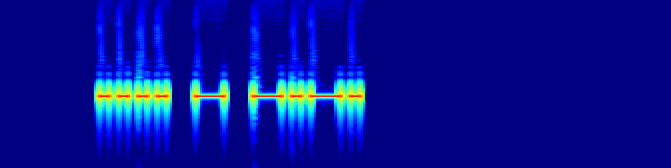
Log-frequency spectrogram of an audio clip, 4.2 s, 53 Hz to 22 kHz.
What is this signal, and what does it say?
Morse code, heard as a keyed tone, about 20 wpm, 700 Hz. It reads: HTC
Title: USA Call Sign Postfixes - 3 Letters 20wpm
